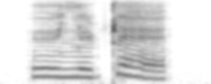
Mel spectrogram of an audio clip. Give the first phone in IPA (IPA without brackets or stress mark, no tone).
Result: ø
